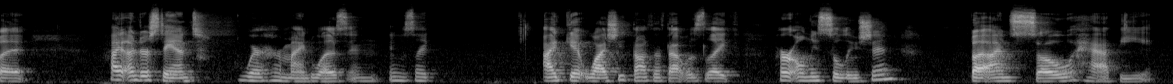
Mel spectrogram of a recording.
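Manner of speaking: slow, reining in welling, held-back emotion. Talking about a girl's struggle, the speaker is fighting back emotion. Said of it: "I'm trying not to get emotional right now".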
